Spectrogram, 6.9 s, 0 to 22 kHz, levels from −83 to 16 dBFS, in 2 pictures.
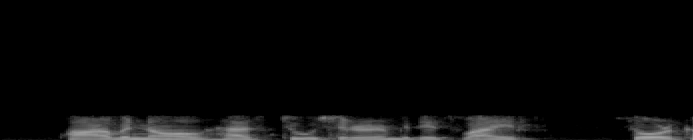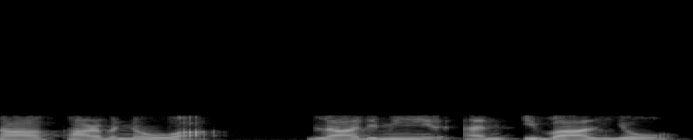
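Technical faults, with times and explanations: No faults found; the speech comes through an AMR narrowband mobile codec path with nothing audible above about 4 kHz and only the light coding texture expected of its higher-rate mode, around 12.2 kbps.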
